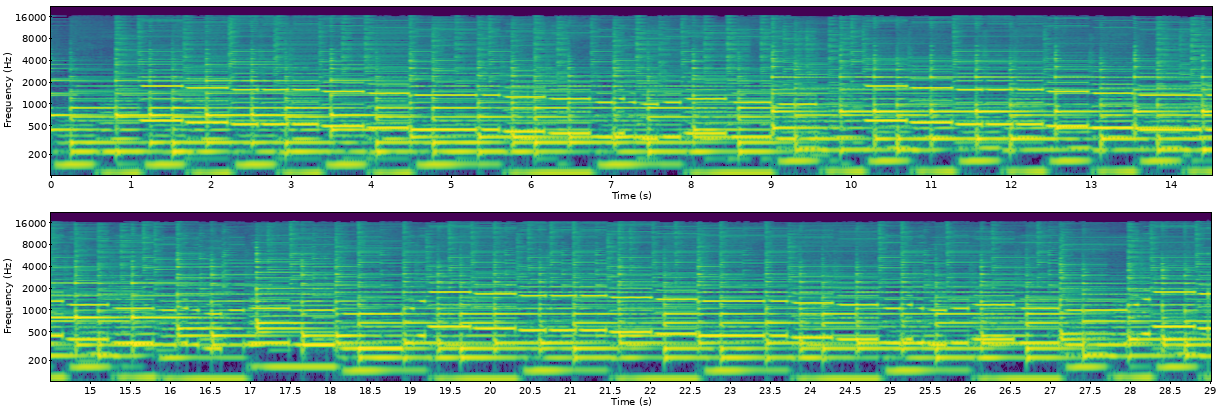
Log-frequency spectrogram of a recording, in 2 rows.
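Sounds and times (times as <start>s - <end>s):
habanera flute music: 0.0s - 29.0s.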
